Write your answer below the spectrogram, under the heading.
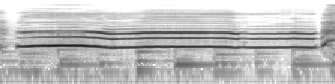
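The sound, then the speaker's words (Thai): A voice imitates a ladybird groaning and crying in pain: one sustained, wavering, moaning cry that lasts about two seconds before breaking off into a short sob. “เต่าทองนอนร้องควนคางด้วยความเจ็บปวด”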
